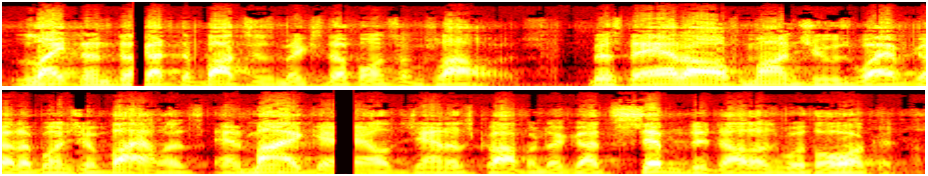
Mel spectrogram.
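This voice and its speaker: An actor playing a bumbling, easily cowed flower shop man in 1940s radio comedy, hesitant, slow-witted and stammering, with folksy ungrammatical speech. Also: mid-range voice, pushed and bright, close to an everyday voice. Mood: worried, pleading. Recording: vintage 1940s radio broadcast.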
